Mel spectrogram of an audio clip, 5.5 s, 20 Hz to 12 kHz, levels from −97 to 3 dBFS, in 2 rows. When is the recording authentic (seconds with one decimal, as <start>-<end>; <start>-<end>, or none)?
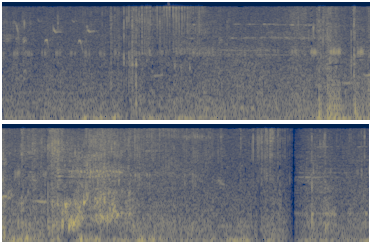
0.0-5.5

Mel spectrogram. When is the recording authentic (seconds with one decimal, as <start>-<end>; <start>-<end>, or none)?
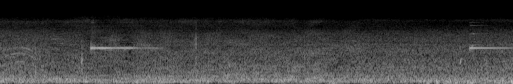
0.0-0.5; 3.6-5.1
